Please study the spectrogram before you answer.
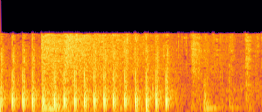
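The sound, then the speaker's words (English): A mini-Uzi submachine gun set to short bursts fires a fast, chattering string of loud, sharp shots in an even rhythm, followed by a few scattered cracks. “hit the lamps with chattering SMG fire that shattered them”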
